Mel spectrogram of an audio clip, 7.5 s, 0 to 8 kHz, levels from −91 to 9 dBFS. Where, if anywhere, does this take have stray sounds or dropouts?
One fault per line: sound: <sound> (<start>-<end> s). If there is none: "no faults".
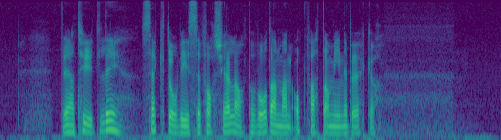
no faults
